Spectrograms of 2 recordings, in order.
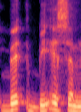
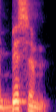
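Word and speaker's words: بسم: say you see here you didn't say be ISM no more here they say BISM so it's not an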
